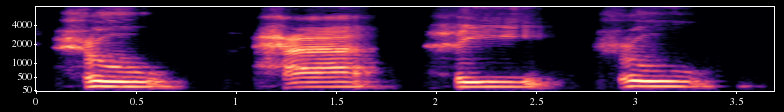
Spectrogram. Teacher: Bagi depan dia kena bunyi hu, muncungkan mulut.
